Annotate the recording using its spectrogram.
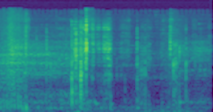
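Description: Scattered light knocks and rustles of a handheld GoPro being carried and handled, with the loudest cluster of clicks a little under a second in.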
